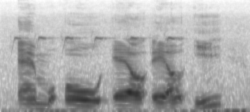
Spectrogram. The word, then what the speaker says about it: MOLLE: Okay, and for those who are not tactical, M-O-L-L-E, pronounced MOLLE, is the acronym for modular lightweight load carrying equipment.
